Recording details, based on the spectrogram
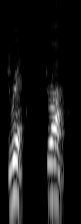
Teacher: The R is making the D sound like J, and the child is associating J with the letter G. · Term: co-articulation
